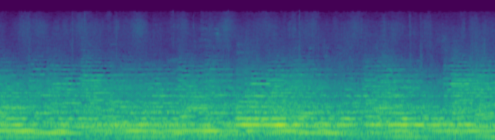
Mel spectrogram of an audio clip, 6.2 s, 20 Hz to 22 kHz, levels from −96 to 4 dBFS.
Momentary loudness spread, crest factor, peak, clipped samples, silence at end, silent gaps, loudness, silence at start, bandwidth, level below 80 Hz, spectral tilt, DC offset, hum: 5 LU; 14 dB; -2 dBFS; under 0.1%; 0 s; none; -18 LUFS; 0 s; 12 kHz; -38 dBFS; -8 dB/octave; under 0.1%; none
